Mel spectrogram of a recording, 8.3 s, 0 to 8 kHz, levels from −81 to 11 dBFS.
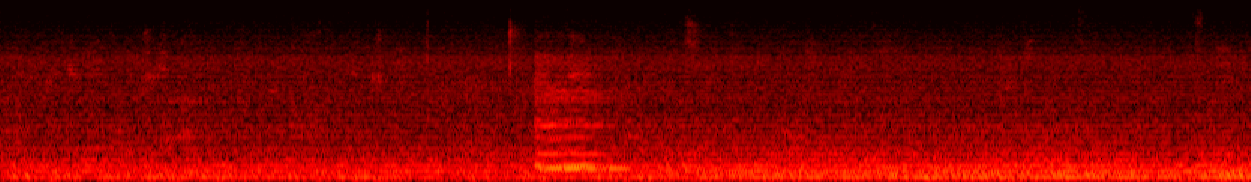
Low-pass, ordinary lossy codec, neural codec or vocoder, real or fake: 7.2 kHz; none; vocoder, 24 kHz, 100 mel bands, Vocos; fake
